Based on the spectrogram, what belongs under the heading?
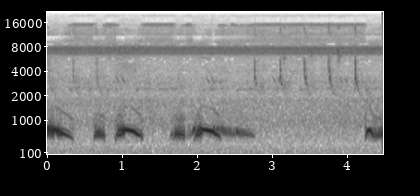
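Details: Spotted dove in Ninh Thuận, Vietnam, giving 3 kuk hoi style coos. Mellow arched coos with short lead-in notes; one phrase trails off longer before a pause and a fresh coo. Faint clicks and bird chirps are heard.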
